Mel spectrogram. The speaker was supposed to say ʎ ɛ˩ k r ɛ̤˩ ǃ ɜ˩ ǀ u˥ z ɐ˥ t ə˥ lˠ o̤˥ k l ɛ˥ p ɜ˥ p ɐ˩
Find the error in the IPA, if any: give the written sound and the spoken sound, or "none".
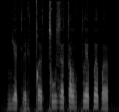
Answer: none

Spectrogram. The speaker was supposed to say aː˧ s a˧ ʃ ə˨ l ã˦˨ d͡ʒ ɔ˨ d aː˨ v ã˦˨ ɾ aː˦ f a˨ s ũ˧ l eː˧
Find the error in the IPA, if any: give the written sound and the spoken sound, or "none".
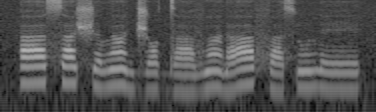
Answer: none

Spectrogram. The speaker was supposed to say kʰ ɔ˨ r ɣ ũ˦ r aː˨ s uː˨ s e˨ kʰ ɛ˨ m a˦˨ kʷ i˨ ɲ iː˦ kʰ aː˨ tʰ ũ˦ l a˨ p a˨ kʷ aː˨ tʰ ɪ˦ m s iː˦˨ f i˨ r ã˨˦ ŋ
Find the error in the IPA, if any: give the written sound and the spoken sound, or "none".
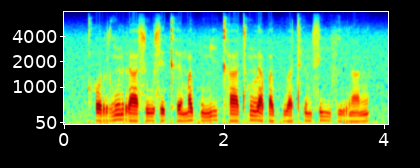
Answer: none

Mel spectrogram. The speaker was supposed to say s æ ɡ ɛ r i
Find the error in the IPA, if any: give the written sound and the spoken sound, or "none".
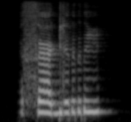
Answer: ɛ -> e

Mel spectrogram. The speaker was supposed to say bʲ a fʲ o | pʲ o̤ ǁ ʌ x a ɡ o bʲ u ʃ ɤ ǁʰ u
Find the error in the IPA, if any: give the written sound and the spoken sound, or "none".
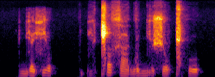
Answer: ɤ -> o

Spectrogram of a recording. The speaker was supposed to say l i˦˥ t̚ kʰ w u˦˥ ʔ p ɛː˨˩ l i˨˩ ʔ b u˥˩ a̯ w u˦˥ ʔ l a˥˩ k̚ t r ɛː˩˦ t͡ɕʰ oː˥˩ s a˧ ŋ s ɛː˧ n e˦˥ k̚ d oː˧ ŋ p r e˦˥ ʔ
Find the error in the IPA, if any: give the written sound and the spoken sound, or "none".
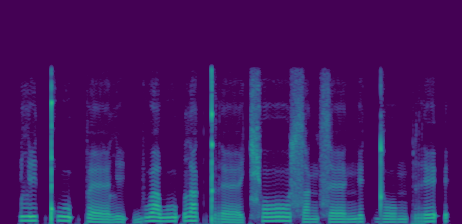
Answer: n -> ŋ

